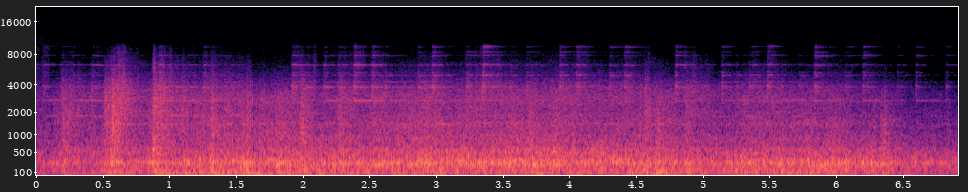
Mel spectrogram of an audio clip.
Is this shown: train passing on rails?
yes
